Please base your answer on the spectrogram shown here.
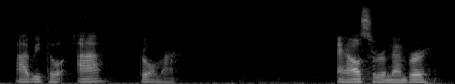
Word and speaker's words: Roma: And also remember, in English we tend to do what's called a schwa, which means the last syllable of a word we just kind of, right? We say Roma, that sound doesn't exist in Italian. Cut it out. It's always a. Roma, Roma, Roma, not Roma, right?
